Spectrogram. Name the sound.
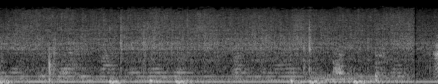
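chopped garlic frying in a pan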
